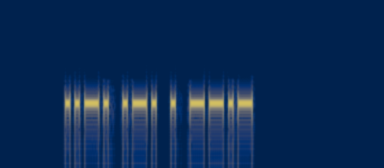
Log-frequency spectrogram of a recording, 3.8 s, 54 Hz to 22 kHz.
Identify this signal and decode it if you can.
Morse code, heard as a keyed tone, about 25 wpm, 550 Hz. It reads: FREQ
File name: Ultimate Word List / 25WPM Ultimate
